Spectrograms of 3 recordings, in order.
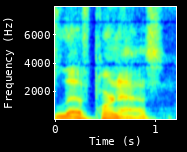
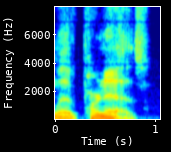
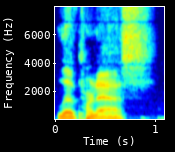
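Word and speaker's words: Lev Parnas: question who is this Lynn parv person it's Lev parnaz okay now we found out here's the fun part we found out that Lev paras's name is pronounced that way okay everybody had been calling him L Parnes okay because that's way you kind of you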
